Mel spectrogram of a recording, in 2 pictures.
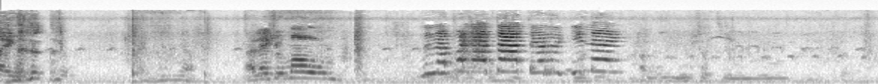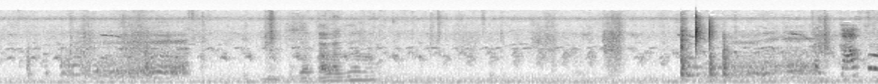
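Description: Young men talk and laugh loudly close by.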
